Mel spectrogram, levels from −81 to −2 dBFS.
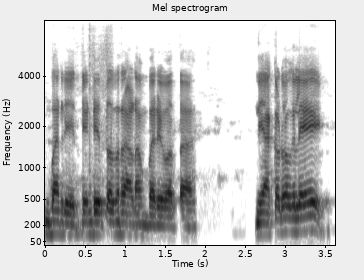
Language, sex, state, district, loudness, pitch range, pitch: Kannada, male, Karnataka, Gulbarga, -15 LUFS, 105-120 Hz, 115 Hz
